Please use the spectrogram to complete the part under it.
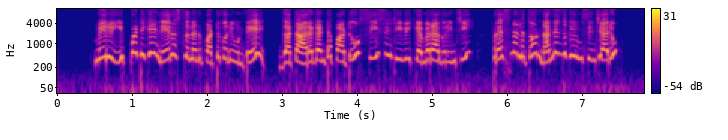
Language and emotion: Telugu, angry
